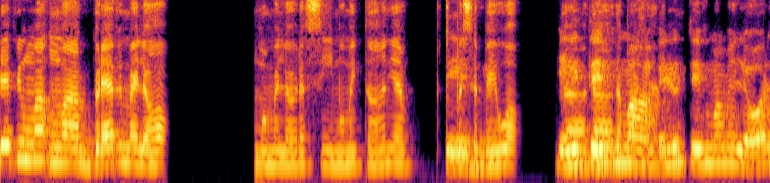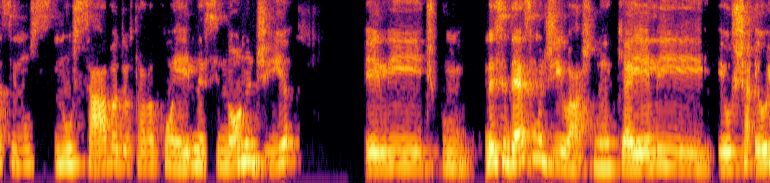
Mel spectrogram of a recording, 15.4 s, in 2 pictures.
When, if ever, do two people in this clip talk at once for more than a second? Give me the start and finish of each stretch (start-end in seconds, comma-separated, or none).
5.6-6.9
